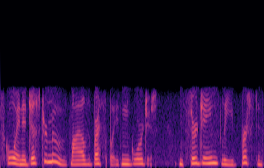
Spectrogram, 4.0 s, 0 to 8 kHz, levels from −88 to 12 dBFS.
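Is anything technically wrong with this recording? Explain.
No, nothing is technically wrong: this is speech carried over a G.711 telephone line, so it occupies the normal narrow band of roughly 150 Hz to 3.5 kHz with nothing above about 3.8 kHz, as the call's microphone processing and telephone coding are expected to leave it.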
